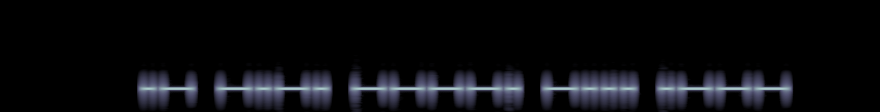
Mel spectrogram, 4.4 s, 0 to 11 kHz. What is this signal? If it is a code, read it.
Morse code, heard as a keyed tone, about 25 wpm, 700 Hz. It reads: AC9BJ
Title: USA Call Signs - 5 Characters - 25wpm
